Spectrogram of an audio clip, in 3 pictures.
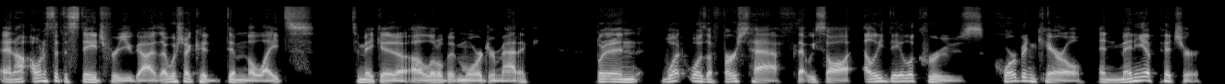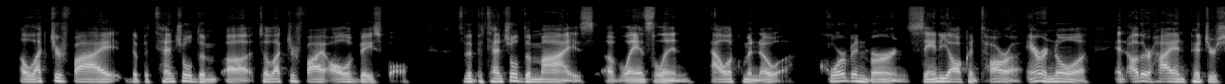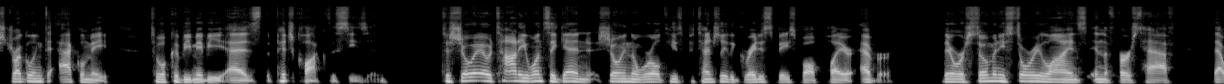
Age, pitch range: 20-39, 105-135 Hz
